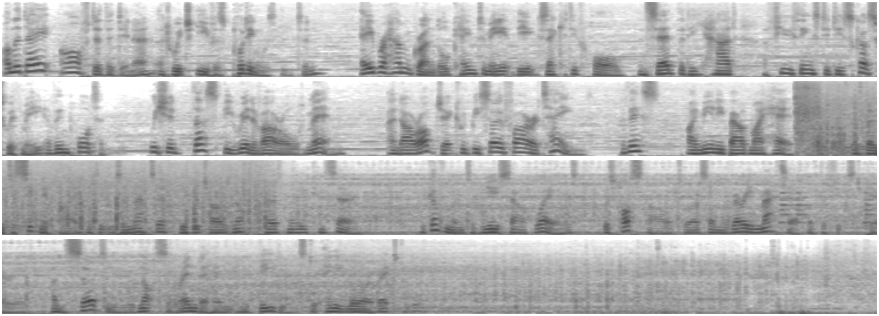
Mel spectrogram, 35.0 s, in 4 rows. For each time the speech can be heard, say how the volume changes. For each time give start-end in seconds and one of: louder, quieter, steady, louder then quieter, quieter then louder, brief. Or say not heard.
0.0-30.4 steady.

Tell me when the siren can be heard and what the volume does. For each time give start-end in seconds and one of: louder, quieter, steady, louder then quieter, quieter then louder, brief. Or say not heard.
not heard.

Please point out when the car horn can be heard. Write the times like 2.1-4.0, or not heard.
25.2-26.4.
